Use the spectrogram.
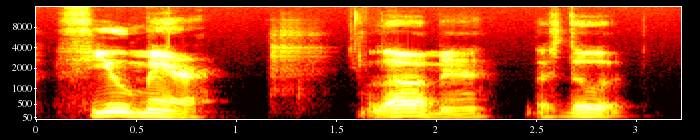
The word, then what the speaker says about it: Fumaire: If y'all don't know how to pronounce it, it is pronounced Fumare.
